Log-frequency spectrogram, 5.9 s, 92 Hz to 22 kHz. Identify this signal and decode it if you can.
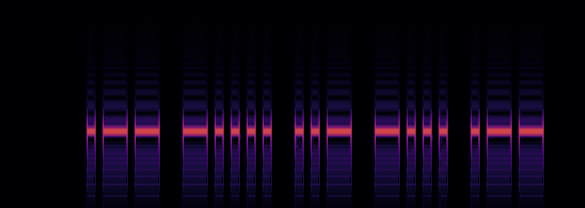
Morse code, heard as a keyed tone, about 15 wpm, 700 Hz. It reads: W6UBW
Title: USA Call Signs - 5 Characters - Repeated 3x - 15wpm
